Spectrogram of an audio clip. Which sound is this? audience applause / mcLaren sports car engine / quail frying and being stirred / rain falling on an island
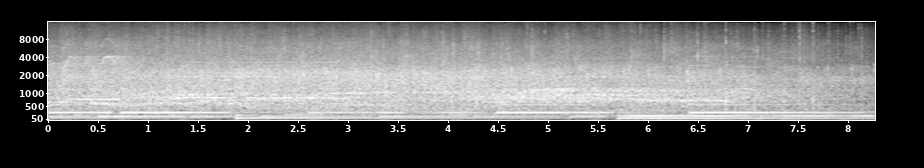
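audience applause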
